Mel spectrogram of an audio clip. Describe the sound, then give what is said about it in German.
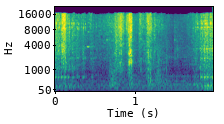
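An old sewing machine runs as a worker stitches thin fabric onto elongated, foot-shaped carpet pieces, giving a continuous rattling whir with quick repeated mechanical pulses. “Eine Mitarbeiterin näht an einer alten Nähmaschine dünnen Stoff auf längliche Teppichstücke in Form eines Fußes.”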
